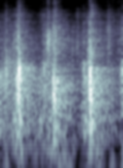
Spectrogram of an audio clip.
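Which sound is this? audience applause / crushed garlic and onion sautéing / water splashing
audience applause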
